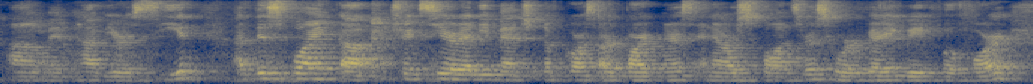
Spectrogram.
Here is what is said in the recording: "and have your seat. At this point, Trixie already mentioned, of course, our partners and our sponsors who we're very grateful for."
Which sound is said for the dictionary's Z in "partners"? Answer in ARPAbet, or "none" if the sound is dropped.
S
